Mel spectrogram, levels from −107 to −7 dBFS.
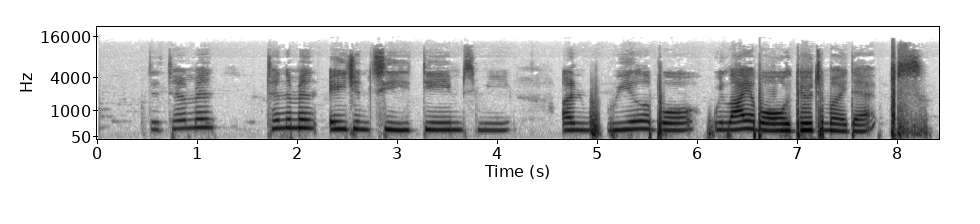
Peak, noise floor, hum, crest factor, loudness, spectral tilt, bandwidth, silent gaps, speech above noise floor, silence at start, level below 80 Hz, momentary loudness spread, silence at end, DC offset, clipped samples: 0 dBFS; -55 dBFS; none; 16 dB; -16 LUFS; -4.5 dB/octave; 13.5 kHz; none; 39 dB; 0.55 s; -40 dBFS; 16 LU; 0.1 s; under 0.1%; under 0.1%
